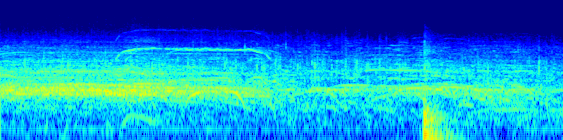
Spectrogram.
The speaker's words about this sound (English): Hey, tonight's show is being broadcast live over the internet at the House of Blues Worldwide website, so let's give a cheer for the people in cyberspace.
